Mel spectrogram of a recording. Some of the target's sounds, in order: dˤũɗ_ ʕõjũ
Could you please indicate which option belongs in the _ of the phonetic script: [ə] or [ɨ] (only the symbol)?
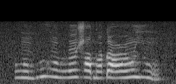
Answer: ə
